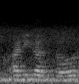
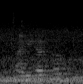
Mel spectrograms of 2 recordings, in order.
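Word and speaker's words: ありがとう: Let's talk about pronunciation of R. In Japanese, there is no R sound. Some people say it's arigato, by the way. Arigato, arigato, some people say that between L and R.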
